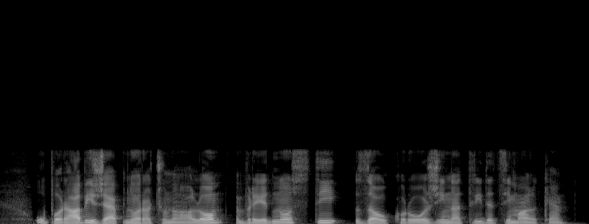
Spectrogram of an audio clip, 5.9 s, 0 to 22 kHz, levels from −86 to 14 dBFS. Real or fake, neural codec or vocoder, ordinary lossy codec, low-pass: real; none; none; 7.2 kHz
